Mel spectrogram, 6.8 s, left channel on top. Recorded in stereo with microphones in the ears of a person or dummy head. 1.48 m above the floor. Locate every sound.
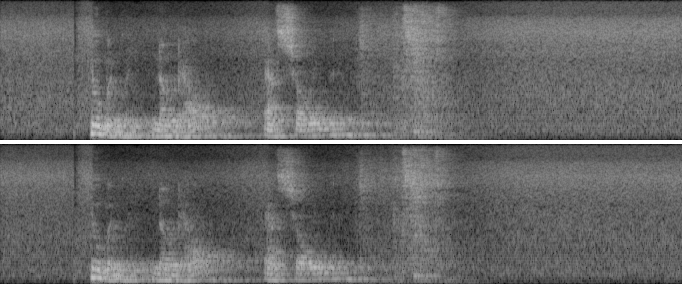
0.9 s a man speaking: 20° left (ahead or behind), 1.2 m
3.5 s tearing paper: 5° right (ahead or behind), 2 m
